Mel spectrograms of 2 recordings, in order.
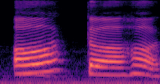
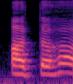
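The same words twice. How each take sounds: First: अतः stretched very slowly, ह drawn out; slow demo. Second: अतः said loud, a breathy ह at the end; clear demo. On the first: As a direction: draw out each sound of अतः. (अतः बहुत धीरे खींचकर) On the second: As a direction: announce the word for repeating. (अतः ज़ोर से) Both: Shown as a demonstration. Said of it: "त के साथ अह की मात्रा अतः".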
